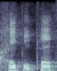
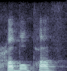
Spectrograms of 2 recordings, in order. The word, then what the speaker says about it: Hufflepuff: Hufflepuff or Hubblepuff?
